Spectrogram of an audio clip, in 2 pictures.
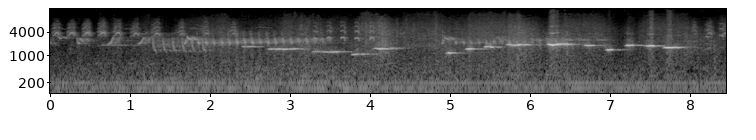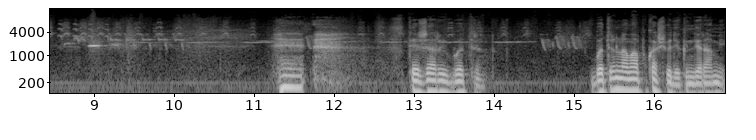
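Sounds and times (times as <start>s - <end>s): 
brief noisy rustle: 0.0s - 16.6s
steady low hum: 0.9s - 15.0s
person whistling a lilting melody: 5.1s - 7.9s
speech: 11.4s - 11.7s, 13.0s - 14.0s, 15.2s - 16.8s.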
